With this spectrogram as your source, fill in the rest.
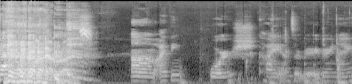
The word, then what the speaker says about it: Porsche: gonna say people that have But- Porsches or Porsches say, "Oh yeah, it's a the Porsche." way the company's pronounced in German is Porsche.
